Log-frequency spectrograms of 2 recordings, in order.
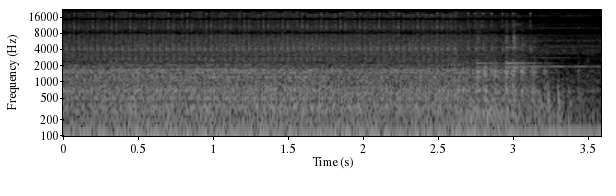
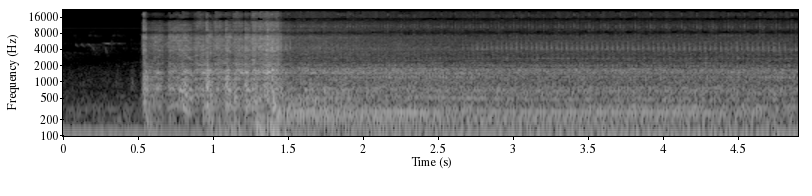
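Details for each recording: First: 2015 Buick Verano 2.4 Ecotec after a timing set replacement; idles steadily, then at shutdown a thin metallic bell-like ring lingers as the rumble dies; cause unknown, ringing noise at engine shutdown. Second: 2015 Buick Verano 2.4 Ecotec just after a timing set replacement: quick crank, clean catch, brief flare, then smooth steady idle, the normal sound. A bell-like noise at shutoff is the concern.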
